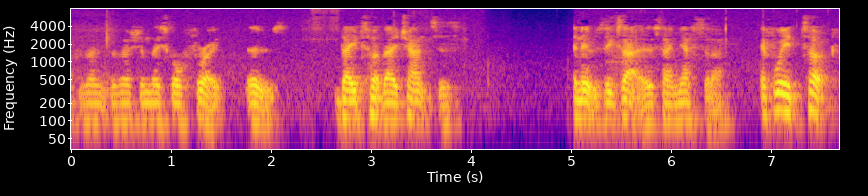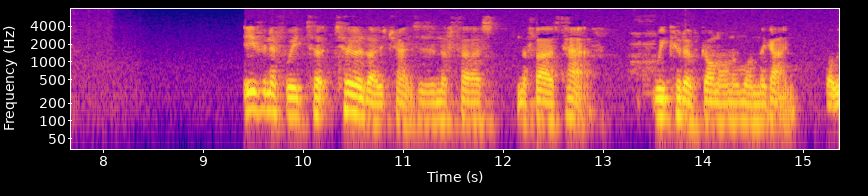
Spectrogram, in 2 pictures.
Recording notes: Sorry about the bad Audio for this pod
